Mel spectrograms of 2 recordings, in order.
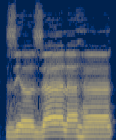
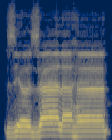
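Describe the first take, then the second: First: The a vowel sounds thick, mouth half closed. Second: The same.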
